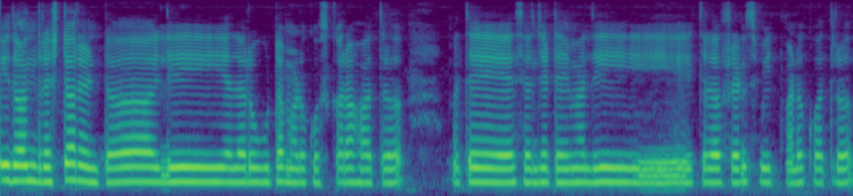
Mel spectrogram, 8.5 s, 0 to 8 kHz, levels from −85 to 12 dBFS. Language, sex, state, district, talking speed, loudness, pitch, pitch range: Kannada, female, Karnataka, Shimoga, 110 wpm, -13 LUFS, 215 Hz, 210-220 Hz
